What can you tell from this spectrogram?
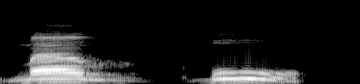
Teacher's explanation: Ghain sukun, kita sukunkan dia, juga dia mengalir.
